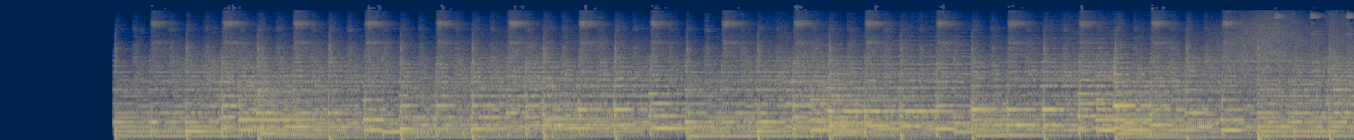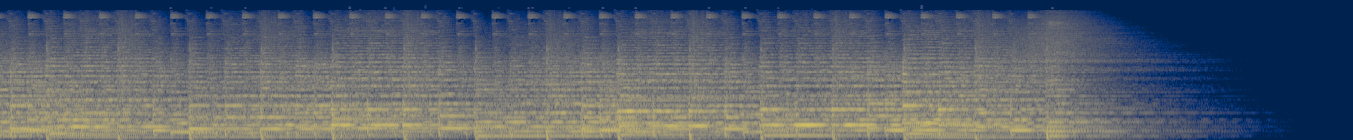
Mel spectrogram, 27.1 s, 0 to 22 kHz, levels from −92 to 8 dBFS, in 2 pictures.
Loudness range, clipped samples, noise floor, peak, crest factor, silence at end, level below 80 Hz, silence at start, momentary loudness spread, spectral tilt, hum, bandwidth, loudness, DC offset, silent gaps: 4 LU; under 0.1%; -86 dBFS; -2 dBFS; 16 dB; 2.15 s; -42 dBFS; 1.15 s; 6 LU; -5.5 dB/octave; none; 17 kHz; -19 LUFS; under 0.1%; none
